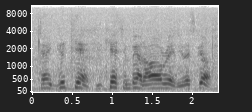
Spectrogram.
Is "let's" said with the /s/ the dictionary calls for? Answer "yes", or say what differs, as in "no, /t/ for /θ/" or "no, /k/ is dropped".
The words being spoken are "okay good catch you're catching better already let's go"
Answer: yes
